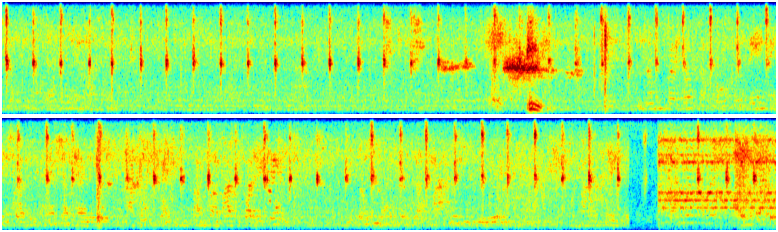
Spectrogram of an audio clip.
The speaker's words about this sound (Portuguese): Tô verificando aí que você tá com o pisca alerta aí, né? Tô no carro aqui.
